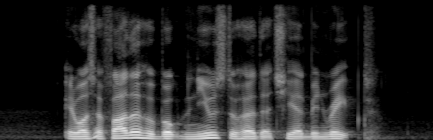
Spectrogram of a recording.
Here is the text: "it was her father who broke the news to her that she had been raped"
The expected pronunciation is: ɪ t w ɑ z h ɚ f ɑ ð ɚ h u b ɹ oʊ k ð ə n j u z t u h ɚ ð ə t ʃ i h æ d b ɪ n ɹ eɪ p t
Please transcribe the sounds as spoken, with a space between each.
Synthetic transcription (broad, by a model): ɪ t w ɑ s h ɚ f ɑ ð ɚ h u b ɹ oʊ k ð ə n j u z t u h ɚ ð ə t ʃ i h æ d b ɪ n ɹ eɪ p t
